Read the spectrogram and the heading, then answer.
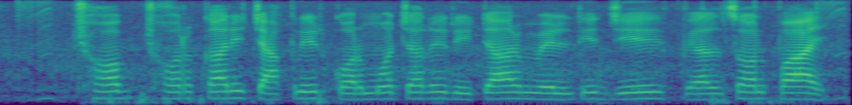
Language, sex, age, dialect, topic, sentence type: Bengali, male, 31-35, Jharkhandi, banking, statement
